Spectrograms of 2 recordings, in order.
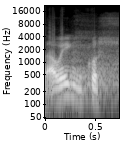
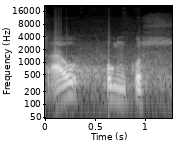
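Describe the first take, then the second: First: The two words run together without a break. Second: The two words are split with a break. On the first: "kalau kita sambung" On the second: "Kalau kita lepas"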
